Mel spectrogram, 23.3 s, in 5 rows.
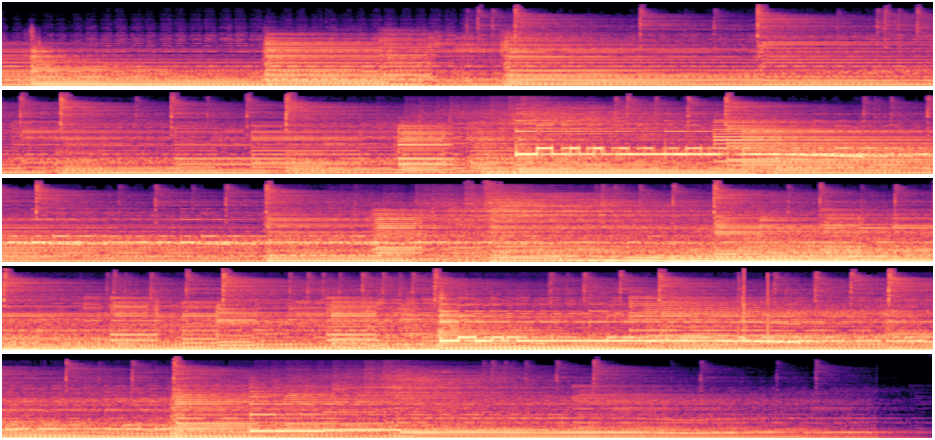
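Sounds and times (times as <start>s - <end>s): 
creepy funk music: 0.2s - 23.2s.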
